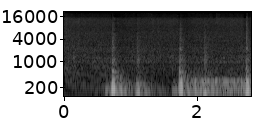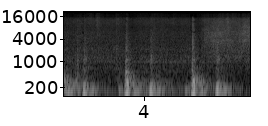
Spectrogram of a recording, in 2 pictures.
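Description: Regular low heartbeat near 60 a minute with a soft extra sound just before the first heart sound.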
